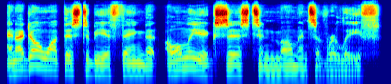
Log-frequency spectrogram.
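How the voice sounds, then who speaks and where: A man voicing a composed young noblewoman who speaks in a measured, earnest, plain way. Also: on the low side, sing-song, darkish tone, no echo, studio quality. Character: composed noblewoman, young adult, guarded but candid.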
